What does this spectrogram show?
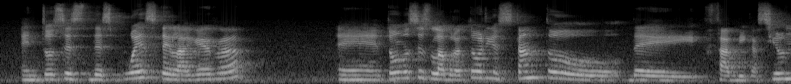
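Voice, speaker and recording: With a non-native accent, a woman speaks very slowly in a fairly high voice with ordinary pitch variation, and audible room echo surrounds her. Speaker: agroecology expert. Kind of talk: interview. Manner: halting.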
